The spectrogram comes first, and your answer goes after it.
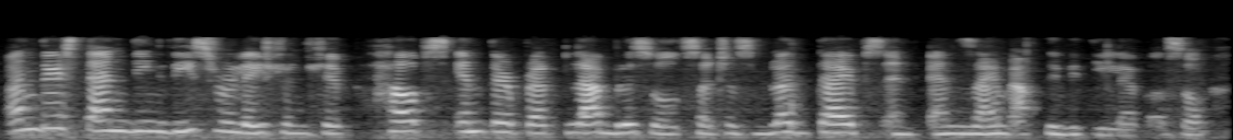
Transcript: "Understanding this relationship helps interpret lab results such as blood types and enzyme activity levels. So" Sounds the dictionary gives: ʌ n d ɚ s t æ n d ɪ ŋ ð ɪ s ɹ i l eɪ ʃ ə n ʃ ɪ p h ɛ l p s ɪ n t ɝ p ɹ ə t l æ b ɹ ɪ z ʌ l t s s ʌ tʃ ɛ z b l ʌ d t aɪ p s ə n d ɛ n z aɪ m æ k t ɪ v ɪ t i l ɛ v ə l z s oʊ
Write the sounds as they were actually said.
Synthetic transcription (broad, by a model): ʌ n d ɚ s t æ n d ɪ ŋ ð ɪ s ɹ i l eɪ ʃ ə n ʃ ɪ p h ɛ l p s ɪ n t ɝ p ɹ ə t l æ b ɹ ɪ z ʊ l t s s ʌ tʃ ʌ s b l ʌ d t aɪ p s ə n d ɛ n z aɪ m æ k t ɪ v ɪ t i l ɛ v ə l s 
